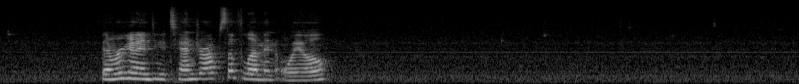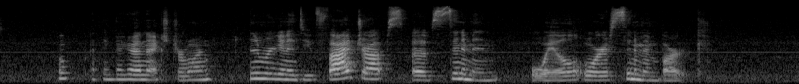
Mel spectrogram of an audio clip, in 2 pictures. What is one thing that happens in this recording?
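A woman speaks calmly and close to the microphone.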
